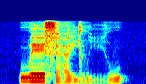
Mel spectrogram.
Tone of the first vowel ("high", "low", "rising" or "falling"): high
